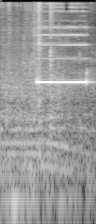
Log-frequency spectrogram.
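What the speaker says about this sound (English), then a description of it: "Now you can hear the microwave beeping." A microwave oven signals the end of cooking a banquet chicken strip meal with one sustained electronic beep, clear and close in a quiet kitchen.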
